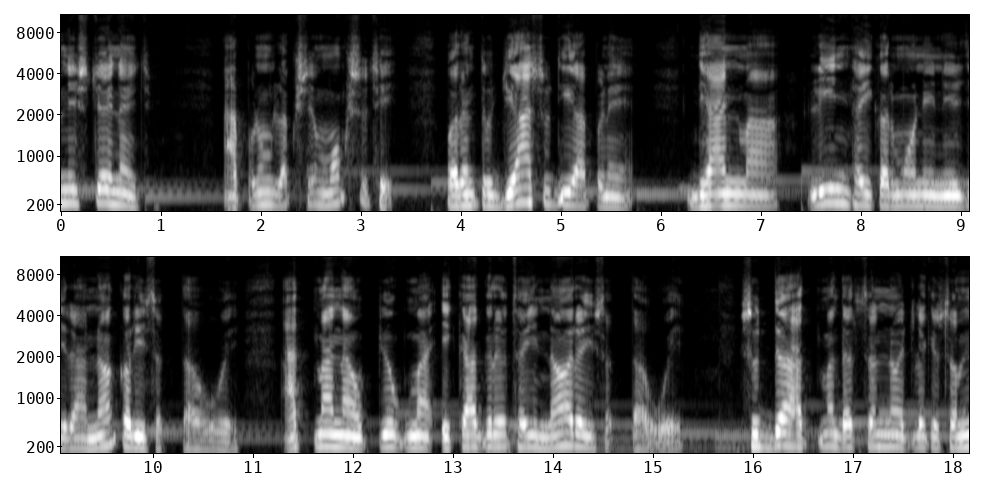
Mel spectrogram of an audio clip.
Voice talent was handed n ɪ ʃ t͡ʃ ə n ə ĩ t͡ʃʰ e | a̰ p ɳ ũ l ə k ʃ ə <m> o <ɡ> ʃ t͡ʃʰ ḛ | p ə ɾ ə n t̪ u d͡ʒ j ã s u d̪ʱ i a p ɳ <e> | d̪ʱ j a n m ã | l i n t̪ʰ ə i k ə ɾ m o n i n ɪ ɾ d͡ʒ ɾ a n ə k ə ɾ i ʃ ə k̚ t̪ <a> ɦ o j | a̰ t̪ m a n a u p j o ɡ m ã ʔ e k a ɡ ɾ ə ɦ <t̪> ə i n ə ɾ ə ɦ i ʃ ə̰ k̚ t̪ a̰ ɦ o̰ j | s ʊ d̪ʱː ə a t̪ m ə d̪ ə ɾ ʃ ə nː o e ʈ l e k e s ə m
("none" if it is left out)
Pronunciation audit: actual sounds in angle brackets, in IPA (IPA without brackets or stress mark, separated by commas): m, k, e, a, t̪ʰ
